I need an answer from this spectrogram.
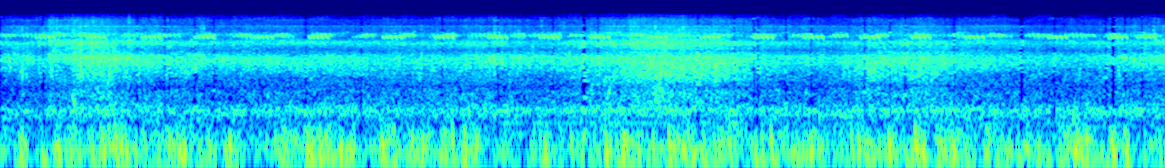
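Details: Cricket chirping beside sea waves: short high pulsed chirps repeat about twice a second over a steady broad roar of surf throughout.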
